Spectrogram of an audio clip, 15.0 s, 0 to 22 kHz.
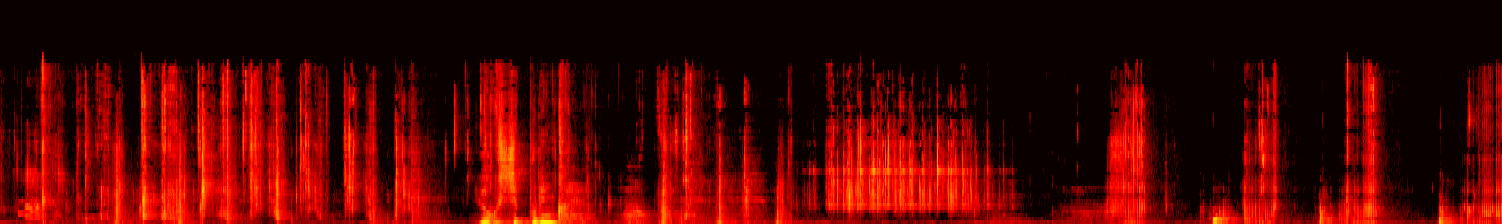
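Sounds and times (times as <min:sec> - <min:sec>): ice cubes clinking in a glass: 0:08.0 - 0:10.2.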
